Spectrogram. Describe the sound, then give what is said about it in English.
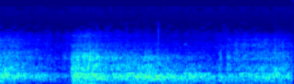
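Naval guns roar in the scene of a great sea battle: a low, steady rumble bursts into a sudden loud blast, then keeps thundering as one continuous, dense, booming roar with no voices. “The guns roar. The fleet is in peril.”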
